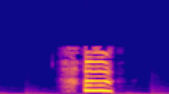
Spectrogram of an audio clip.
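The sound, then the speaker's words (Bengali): A woman's sharp, startled gasp of horror on discovering a dead man: a single brief voiced intake that falls slightly in pitch, standing out loudly over a low, steady background drone. “Animesh মারা গেছে, আঁতকে ওঠে শুভ্রা।”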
